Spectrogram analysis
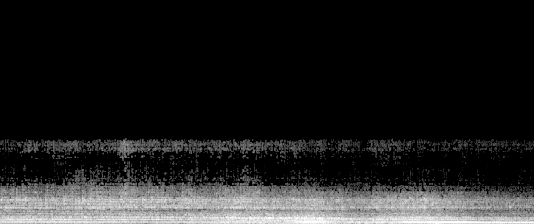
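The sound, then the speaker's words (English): A Ranger's snow car moves along a highway, its engine droning steadily like a low-flying small plane: a loud buzzing roar with humming tones that rise slightly in pitch toward the end, with no voices. “Sounds like a small plane flying low. Well, it is a small plane.”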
